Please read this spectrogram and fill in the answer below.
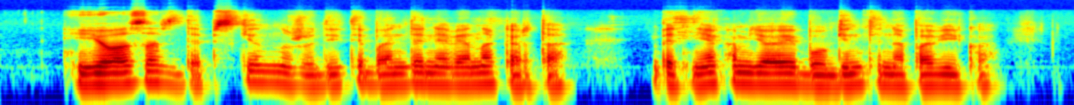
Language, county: Lithuanian, Šiauliai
